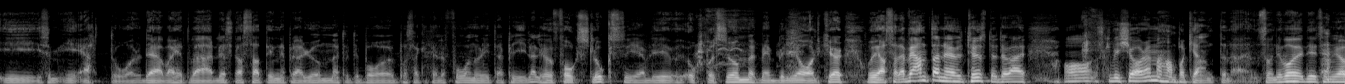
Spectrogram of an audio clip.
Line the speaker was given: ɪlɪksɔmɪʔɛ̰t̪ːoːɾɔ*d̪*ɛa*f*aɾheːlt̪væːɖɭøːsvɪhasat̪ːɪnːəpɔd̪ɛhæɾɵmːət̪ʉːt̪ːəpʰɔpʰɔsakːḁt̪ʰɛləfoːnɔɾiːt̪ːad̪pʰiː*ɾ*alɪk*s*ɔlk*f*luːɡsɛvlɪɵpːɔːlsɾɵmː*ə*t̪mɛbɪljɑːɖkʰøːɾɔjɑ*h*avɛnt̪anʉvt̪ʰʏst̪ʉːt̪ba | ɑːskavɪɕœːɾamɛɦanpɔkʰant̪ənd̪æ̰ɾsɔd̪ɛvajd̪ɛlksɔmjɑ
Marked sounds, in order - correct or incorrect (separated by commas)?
correct, incorrect, incorrect, incorrect, incorrect, correct, incorrect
